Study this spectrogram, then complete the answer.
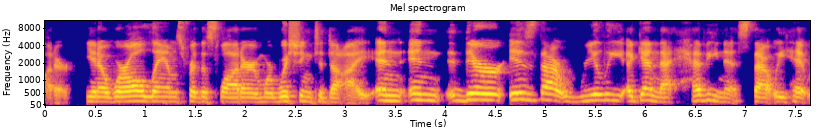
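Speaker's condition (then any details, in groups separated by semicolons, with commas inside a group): No condition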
